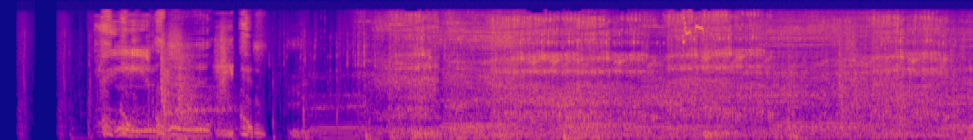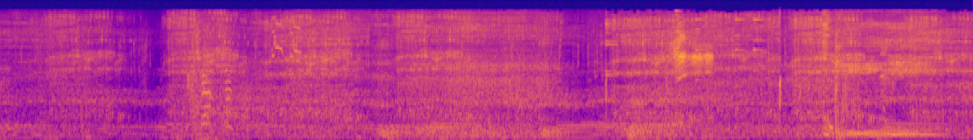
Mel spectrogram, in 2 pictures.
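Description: Zombies groan and moan in low voices.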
